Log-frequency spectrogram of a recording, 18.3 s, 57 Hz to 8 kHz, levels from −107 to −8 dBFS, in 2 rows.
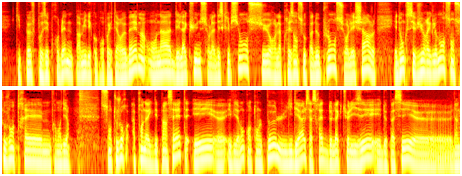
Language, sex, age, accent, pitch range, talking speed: French, male, 40-59, French, 100-125 Hz, 195 wpm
